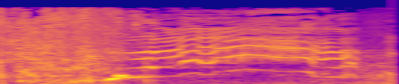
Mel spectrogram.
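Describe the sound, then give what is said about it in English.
Water thrown at a chimney lands with a splash, while a shrill voice cries out over it and brief talk frames the moment. “Right, I've got the water. Well, try and get it inside the chimney this time. Right, here goes then.”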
